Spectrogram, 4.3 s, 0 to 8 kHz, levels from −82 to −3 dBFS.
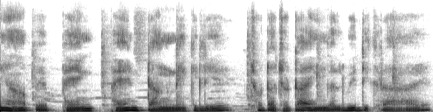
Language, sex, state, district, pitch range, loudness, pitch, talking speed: Hindi, male, West Bengal, Alipurduar, 135-160 Hz, -15 LUFS, 155 Hz, 195 wpm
